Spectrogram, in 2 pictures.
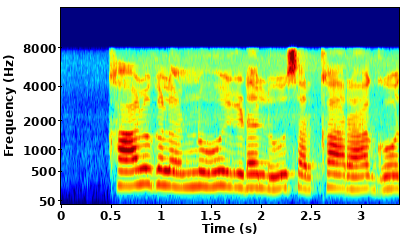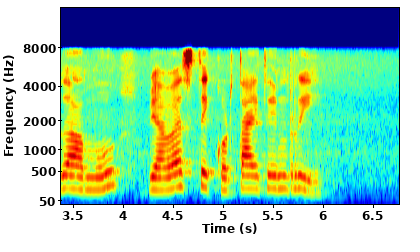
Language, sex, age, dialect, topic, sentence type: Kannada, female, 18-24, Dharwad Kannada, agriculture, question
